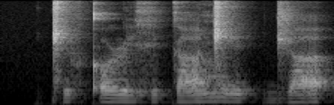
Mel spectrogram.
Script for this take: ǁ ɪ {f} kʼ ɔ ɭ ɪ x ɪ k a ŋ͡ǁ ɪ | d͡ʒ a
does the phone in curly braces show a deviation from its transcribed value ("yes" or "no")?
no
